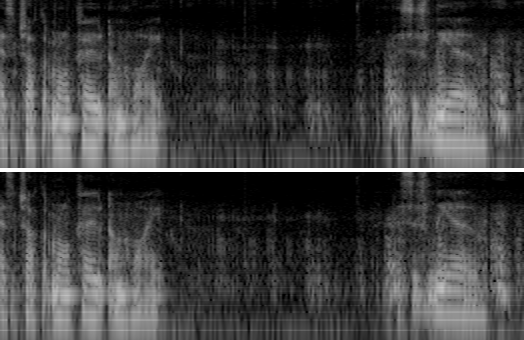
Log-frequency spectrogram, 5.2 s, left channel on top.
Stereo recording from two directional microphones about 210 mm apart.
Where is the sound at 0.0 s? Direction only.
5° left (ahead or behind).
